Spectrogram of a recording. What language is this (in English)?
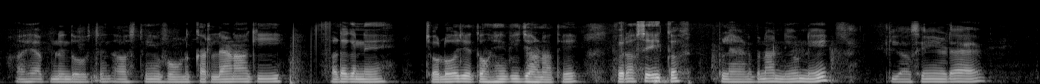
Dogri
